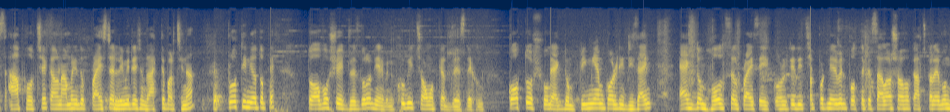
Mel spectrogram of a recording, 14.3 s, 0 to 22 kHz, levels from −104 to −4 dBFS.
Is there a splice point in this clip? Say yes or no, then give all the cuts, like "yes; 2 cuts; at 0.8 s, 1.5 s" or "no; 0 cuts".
yes; 3 cuts; at 4.1 s, 8.3 s, 12.1 s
